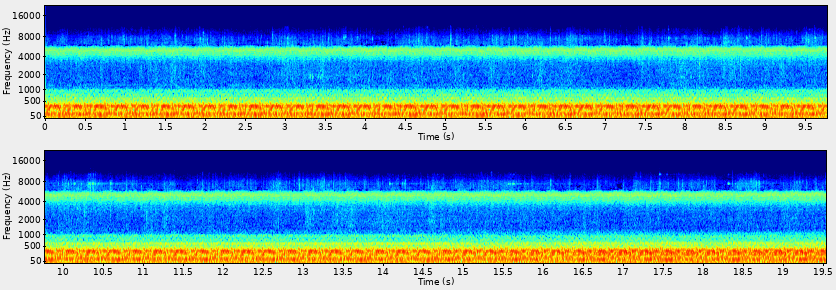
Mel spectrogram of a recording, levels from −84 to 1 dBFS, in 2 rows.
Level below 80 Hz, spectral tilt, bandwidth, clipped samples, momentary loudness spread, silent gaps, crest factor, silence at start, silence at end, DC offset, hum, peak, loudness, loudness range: -26 dBFS; -8 dB/octave; 8.8 kHz; under 0.1%; 2 LU; none; 12 dB; 0 s; 0 s; under 0.1%; none; -2 dBFS; -16 LUFS; 1 LU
